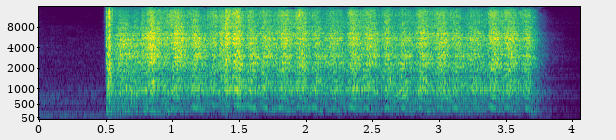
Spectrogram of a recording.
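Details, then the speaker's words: 1971 Ford F250 that died on the road, tank empty, fuel line off and leaking. Primed by pouring fuel down the carb, it catches and roars evenly for about three seconds, then cuts out dead. Fuel starvation stall. "Gotten him running by putting fuel down the carb. Then it runs out."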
